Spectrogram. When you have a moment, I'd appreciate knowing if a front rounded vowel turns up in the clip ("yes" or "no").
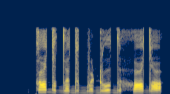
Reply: no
